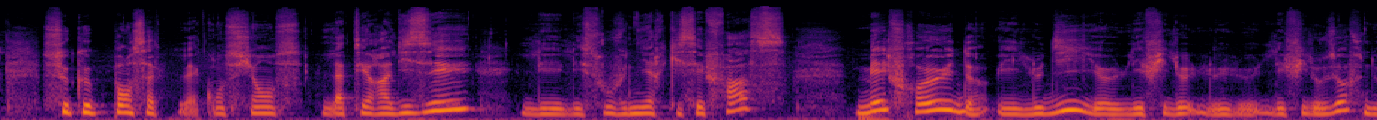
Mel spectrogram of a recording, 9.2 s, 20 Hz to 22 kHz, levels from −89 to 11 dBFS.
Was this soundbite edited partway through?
yes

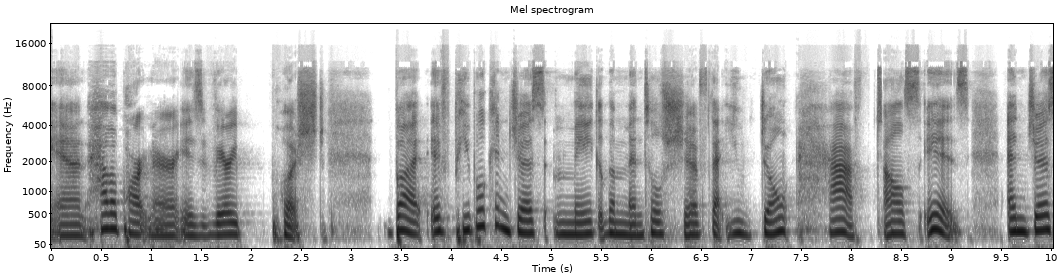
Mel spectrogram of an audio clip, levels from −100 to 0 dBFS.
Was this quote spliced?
yes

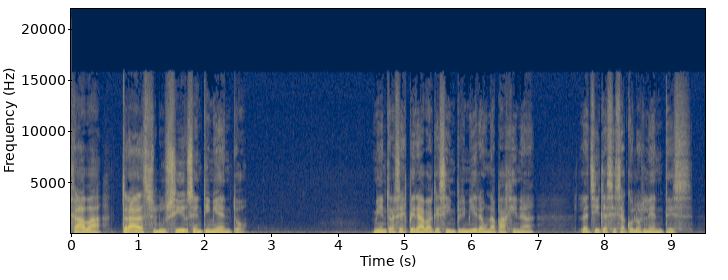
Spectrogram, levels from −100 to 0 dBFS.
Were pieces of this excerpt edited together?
yes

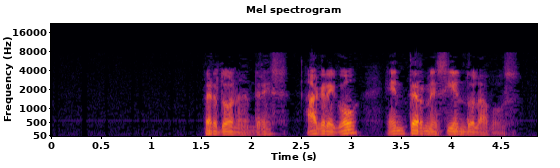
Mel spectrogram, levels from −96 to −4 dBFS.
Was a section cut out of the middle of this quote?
yes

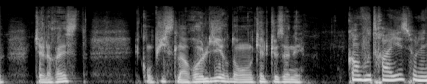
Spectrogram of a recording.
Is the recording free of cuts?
yes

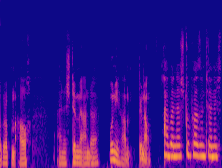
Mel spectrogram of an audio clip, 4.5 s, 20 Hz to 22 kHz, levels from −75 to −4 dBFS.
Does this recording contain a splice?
no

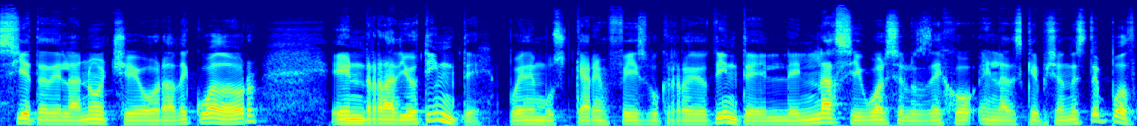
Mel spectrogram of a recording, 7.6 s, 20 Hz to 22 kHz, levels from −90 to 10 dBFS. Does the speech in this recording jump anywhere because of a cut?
no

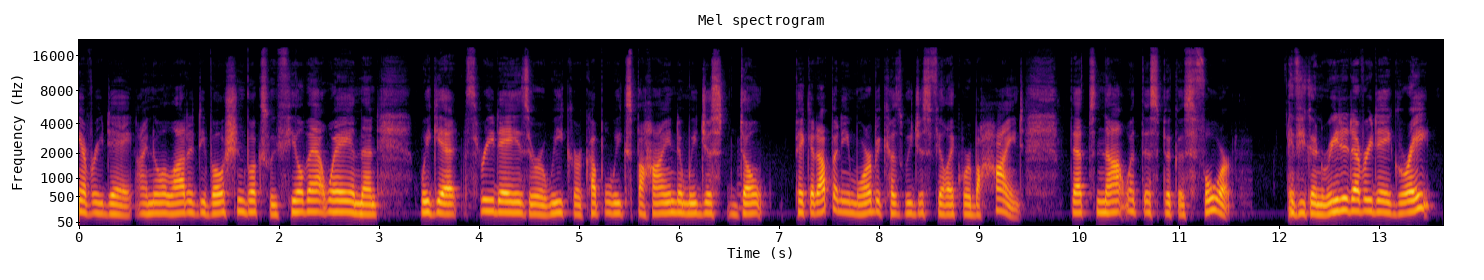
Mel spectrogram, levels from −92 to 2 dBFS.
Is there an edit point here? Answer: no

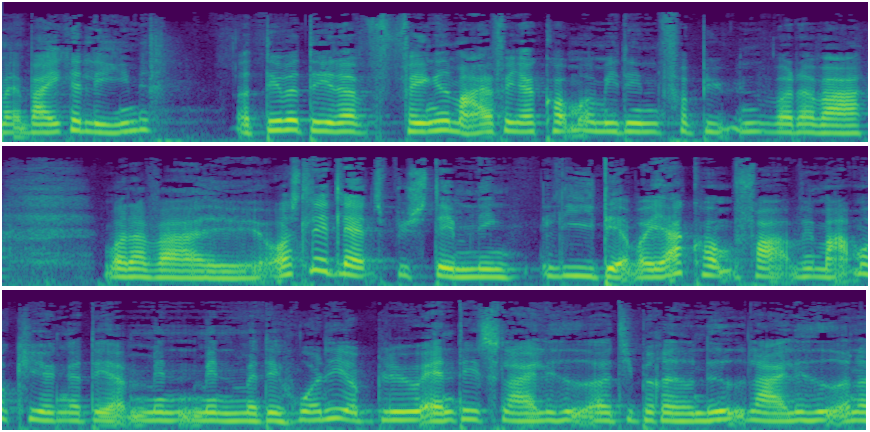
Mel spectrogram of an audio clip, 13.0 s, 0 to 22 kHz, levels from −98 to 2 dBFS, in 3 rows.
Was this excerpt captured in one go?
yes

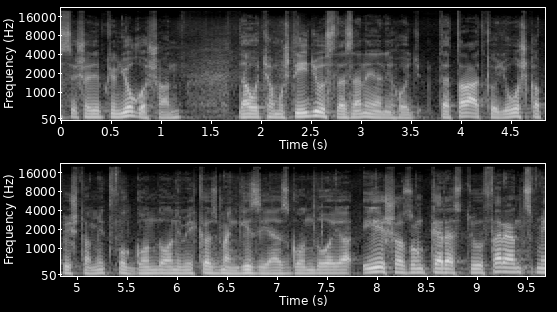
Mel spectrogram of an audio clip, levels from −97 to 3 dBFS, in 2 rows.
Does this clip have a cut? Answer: no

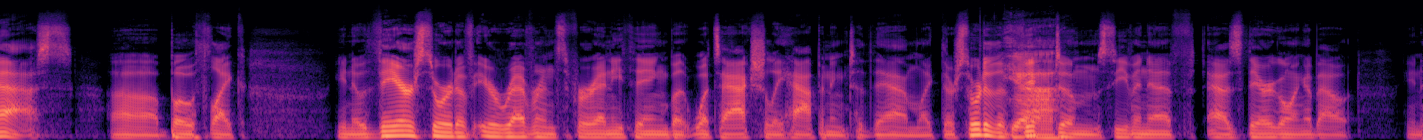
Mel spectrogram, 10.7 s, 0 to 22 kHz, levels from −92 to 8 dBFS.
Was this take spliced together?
no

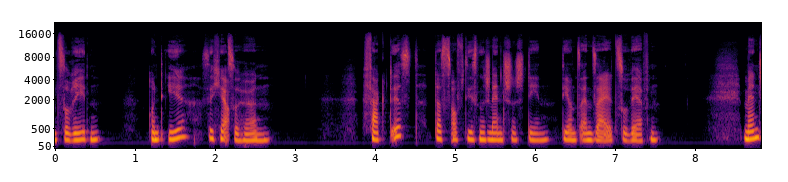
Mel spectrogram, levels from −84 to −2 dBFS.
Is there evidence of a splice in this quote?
yes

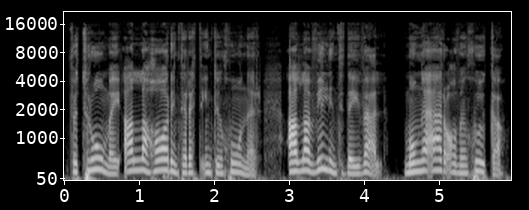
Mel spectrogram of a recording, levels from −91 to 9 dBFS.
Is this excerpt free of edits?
yes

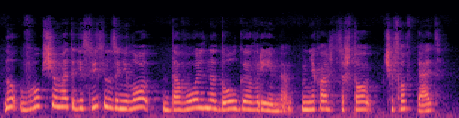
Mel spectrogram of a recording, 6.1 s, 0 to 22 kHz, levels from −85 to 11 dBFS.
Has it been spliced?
no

